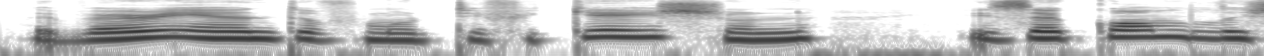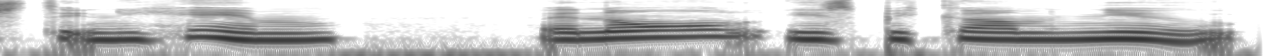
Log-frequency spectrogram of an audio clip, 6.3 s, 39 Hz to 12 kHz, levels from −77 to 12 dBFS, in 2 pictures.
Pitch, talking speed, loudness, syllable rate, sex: 225 Hz, 135 wpm, -15 LUFS, 4.5 syllables/s, female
